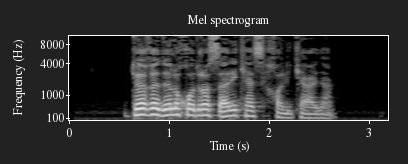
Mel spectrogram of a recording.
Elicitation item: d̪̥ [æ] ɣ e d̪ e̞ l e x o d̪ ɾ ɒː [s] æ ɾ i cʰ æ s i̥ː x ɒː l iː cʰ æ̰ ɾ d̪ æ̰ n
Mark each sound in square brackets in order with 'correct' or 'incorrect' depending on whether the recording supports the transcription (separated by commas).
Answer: incorrect, correct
